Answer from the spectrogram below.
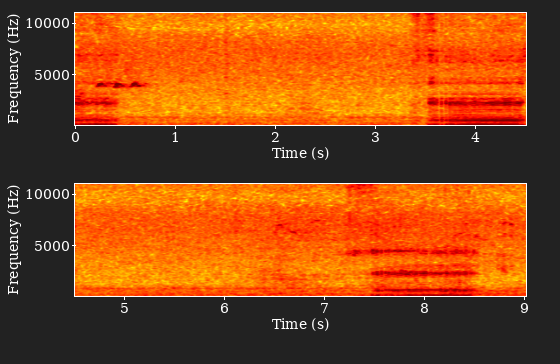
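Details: Pug snoring in sleep: two loud buzzing, whistle-tinged snores separated by quiet breathing, typical flat-faced dog noisy sleep breathing.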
